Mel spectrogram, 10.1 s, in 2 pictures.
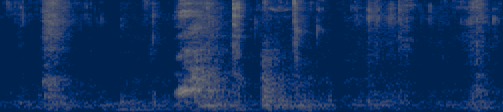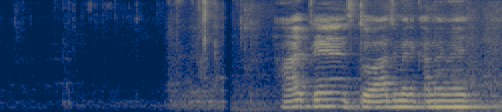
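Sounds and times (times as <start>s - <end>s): faint chewing: 0.0s - 7.8s.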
